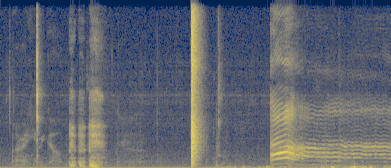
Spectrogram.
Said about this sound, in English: I know it looks like an ordinary cap gun, but I hope that if I shoot it in his direction, it'll scare him enough to give him a heart attack.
